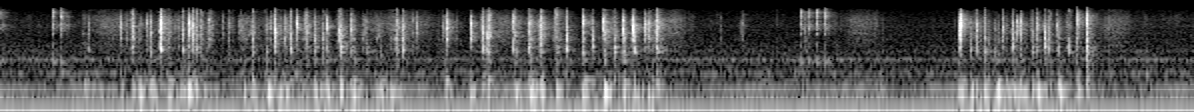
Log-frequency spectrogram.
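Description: A keyboard clatters with quick key presses.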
